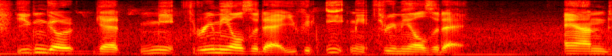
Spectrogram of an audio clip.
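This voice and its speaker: There is noticeable background noise as a man with an American accent speaks with lively intonation. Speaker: vlogger. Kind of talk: casual monologue. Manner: hesitant, many fillers.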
